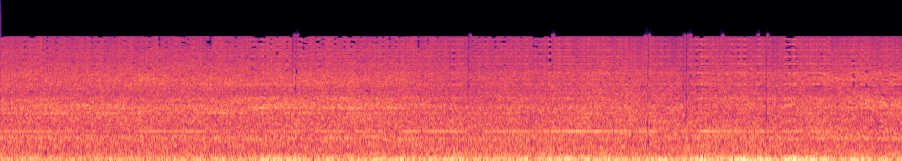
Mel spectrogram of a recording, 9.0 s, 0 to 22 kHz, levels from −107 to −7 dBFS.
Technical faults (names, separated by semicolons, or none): AAC compression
